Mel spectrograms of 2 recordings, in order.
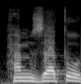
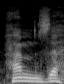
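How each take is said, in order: First: The name ends with a 'tu' syllable. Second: The name ends with a soft 'h' sound. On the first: "ada ta' marbutah di belakangnya" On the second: "kita matikan ta' marbutahnya"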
